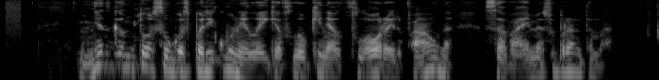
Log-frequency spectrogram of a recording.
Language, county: Lithuanian, Vilnius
